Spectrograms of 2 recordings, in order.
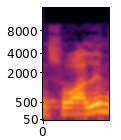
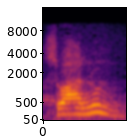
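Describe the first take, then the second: First: Su'alin said with a short i at the end, su-'a-lin. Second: Su'alun said with a short u at the end, su-'a-lun. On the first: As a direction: end su'alin on -in, the genitive ending. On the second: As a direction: end su'alun on -un, the nominative ending. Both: Shown as a demonstration. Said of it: "su'alin will become su'alun".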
